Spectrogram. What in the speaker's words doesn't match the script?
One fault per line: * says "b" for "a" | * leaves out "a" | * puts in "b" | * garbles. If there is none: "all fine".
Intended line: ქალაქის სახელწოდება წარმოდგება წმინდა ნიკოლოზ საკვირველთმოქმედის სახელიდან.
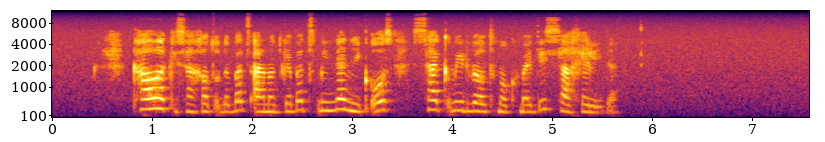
all fine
